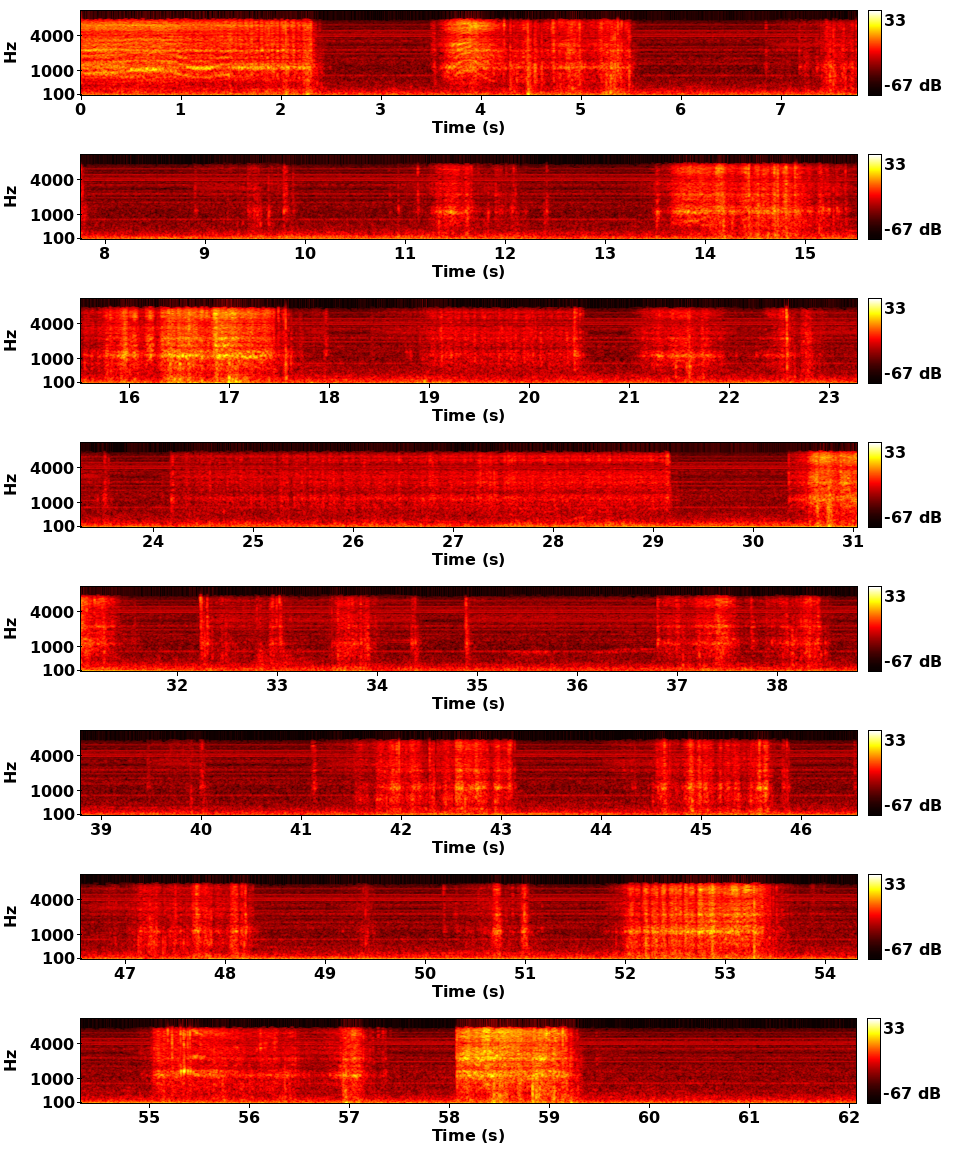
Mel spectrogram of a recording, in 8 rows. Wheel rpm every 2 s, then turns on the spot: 90, 20, 20, 0, 0, 10, 10, 40, 60, 10, 20, 0, 10, 20, 20, 10, 10, 0, 20, 10, 10, 10, 10, 10, 0, 20, 60, 10, 20, 70, 0.
2-6 32-34 36-38 42-48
